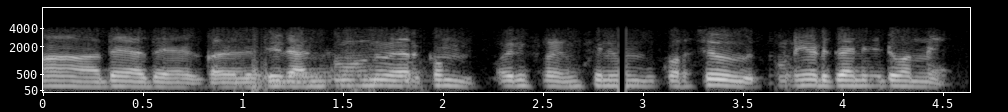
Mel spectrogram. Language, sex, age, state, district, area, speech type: Malayalam, male, 30-45, Kerala, Idukki, rural, conversation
